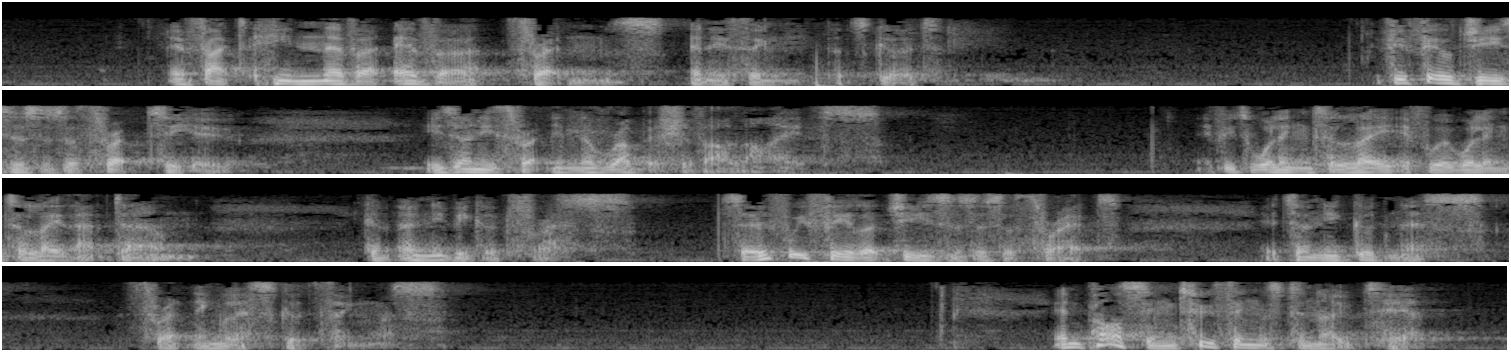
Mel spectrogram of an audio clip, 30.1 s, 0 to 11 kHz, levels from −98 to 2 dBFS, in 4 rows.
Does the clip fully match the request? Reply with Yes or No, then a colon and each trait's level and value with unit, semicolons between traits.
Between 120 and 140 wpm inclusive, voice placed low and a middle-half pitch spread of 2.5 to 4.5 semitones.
Yes: slow, 135 wpm; low, 100 Hz; average, 2.9 semitones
